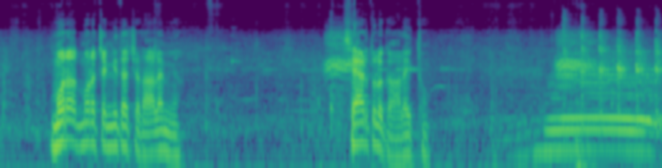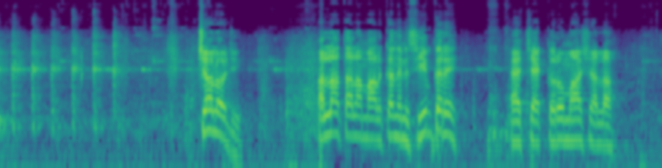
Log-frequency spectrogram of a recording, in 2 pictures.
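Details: Friesian cross cow offered for sale in Pakpattan Sharif, Punjab, Pakistan, giving one long, low, steady moo midway, surrounded by bursts of men talking nearby.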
